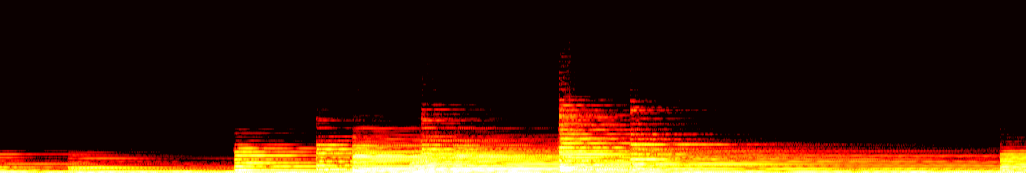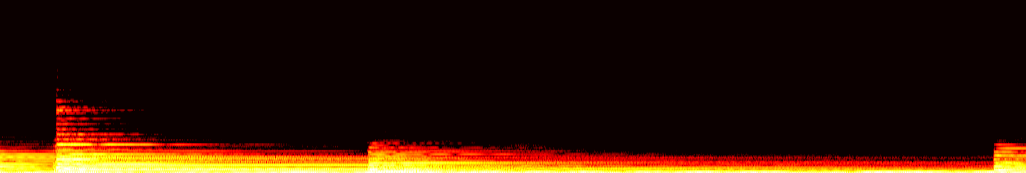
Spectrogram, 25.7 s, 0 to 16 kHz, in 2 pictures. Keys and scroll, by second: 4.1 Up, 15.8 Down.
